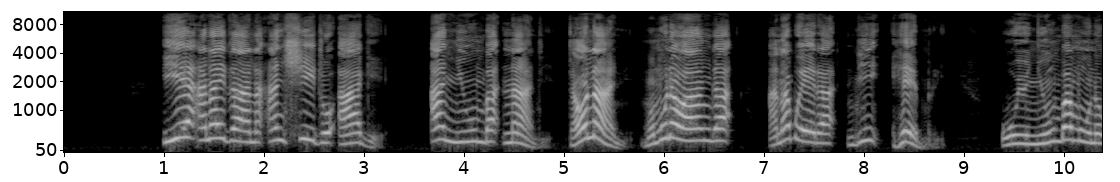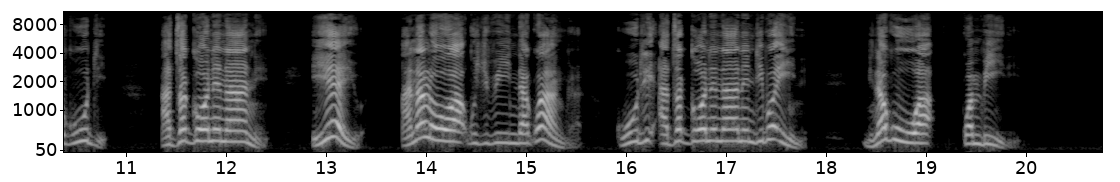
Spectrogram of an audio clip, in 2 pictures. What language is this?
Nyanja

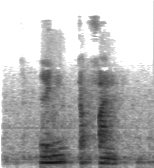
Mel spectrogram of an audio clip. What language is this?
Thai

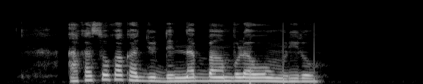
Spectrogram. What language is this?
Ganda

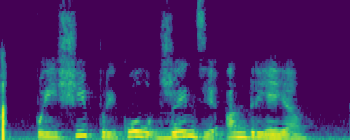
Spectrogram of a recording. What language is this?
Russian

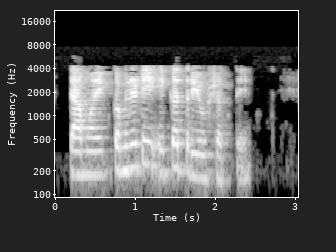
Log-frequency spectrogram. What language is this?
Marathi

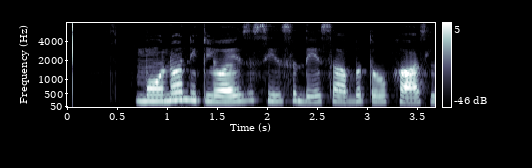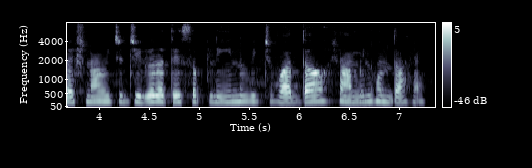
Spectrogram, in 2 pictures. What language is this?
Punjabi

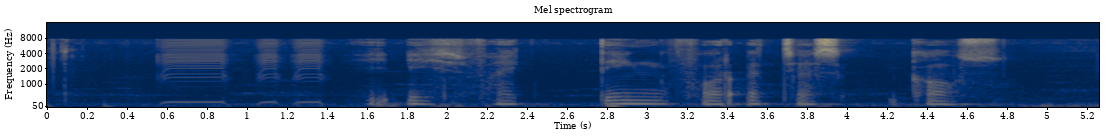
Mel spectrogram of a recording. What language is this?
Javanese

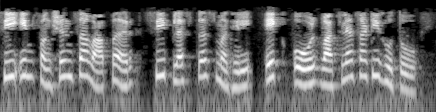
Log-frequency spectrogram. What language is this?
Marathi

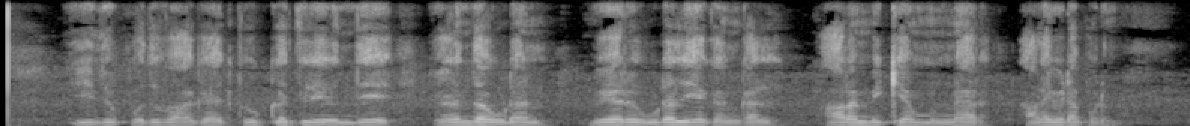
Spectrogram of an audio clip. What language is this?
Tamil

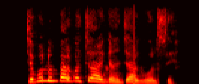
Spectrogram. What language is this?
Kalenjin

